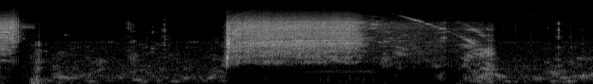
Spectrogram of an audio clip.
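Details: Bosch GWS 600 angle grinder after damaged bearing replacement: high, even whir for about 1.5 seconds, then smooth falling spin-down with no grinding or rattle; bearing noise fixed, normal running.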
